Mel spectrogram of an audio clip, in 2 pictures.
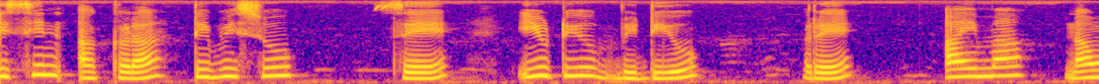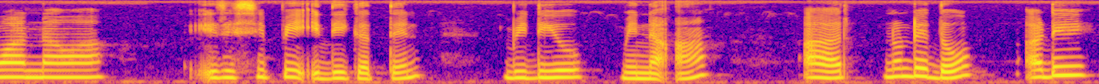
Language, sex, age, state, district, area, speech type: Santali, female, 18-30, West Bengal, Bankura, rural, spontaneous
